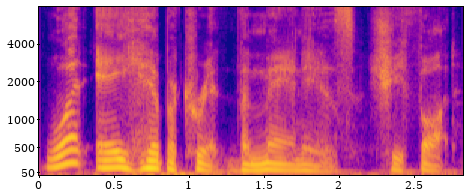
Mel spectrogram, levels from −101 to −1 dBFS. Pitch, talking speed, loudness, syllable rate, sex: 105 Hz, 170 wpm, -18 LUFS, 4.2 syllables/s, male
